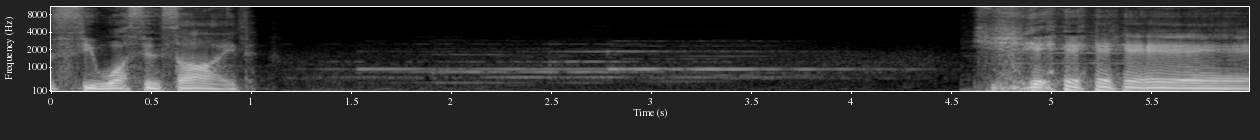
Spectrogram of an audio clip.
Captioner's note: Windows XP startup sound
